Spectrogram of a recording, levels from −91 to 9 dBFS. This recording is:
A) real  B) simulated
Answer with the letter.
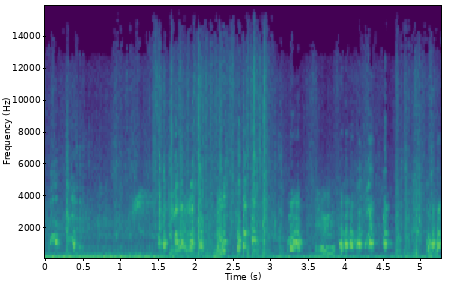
A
